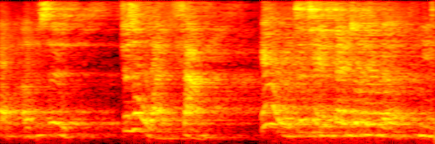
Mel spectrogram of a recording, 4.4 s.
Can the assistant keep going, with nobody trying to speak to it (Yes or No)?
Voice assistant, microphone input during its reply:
Yes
